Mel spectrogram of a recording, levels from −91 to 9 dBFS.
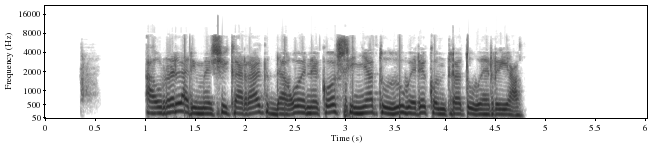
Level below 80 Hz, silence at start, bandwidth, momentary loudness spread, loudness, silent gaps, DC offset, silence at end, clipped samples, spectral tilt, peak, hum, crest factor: -44 dBFS; 0.35 s; 7.8 kHz; 4 LU; -10 LUFS; 0.61-0.99 s; under 0.1%; 1.25 s; under 0.1%; -6 dB/octave; 0 dBFS; none; 10 dB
